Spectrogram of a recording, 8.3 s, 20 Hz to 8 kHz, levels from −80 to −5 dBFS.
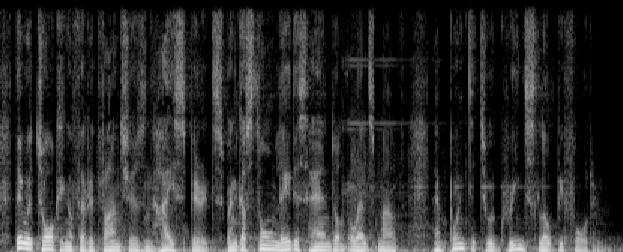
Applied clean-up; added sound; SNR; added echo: neural separator model SepFormer DNS4.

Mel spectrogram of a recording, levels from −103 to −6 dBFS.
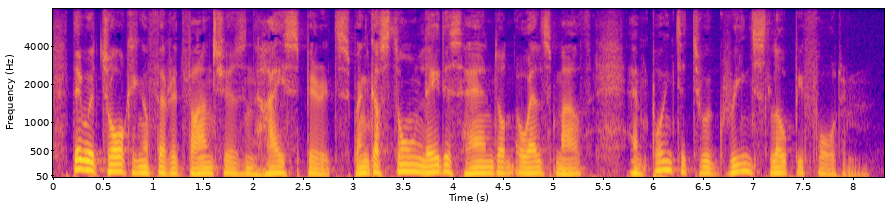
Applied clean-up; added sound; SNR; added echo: none; none; none; none.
